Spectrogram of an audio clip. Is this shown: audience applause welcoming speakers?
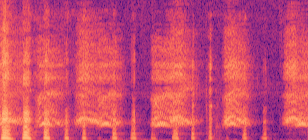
no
